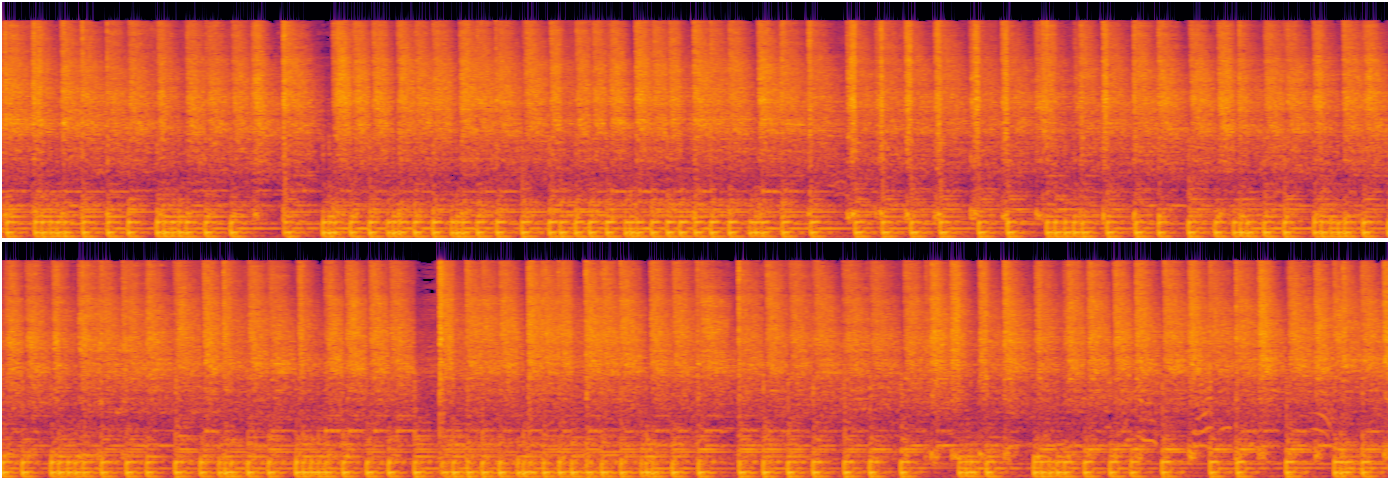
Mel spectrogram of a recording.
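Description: Lion dance percussion band playing: a large lion drum beaten in rapid, continuous strikes with clashing cymbals and a ringing gong, accompanying a high-pole lion dance.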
